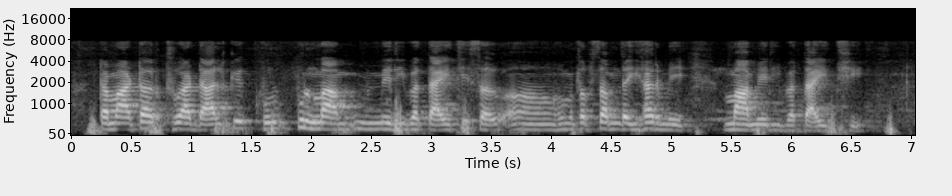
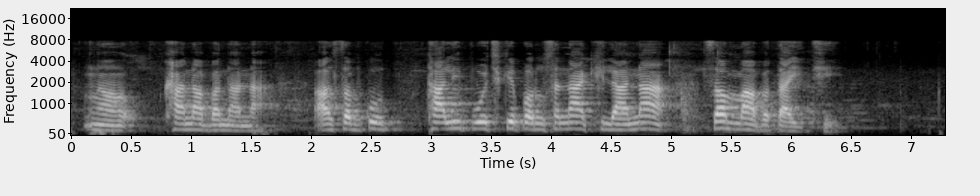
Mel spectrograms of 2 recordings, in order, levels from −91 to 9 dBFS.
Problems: constant background noise, continuous background conversations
